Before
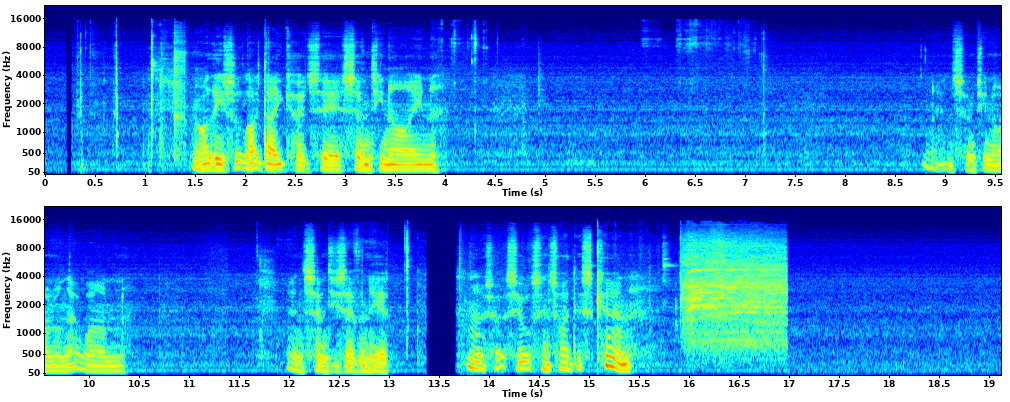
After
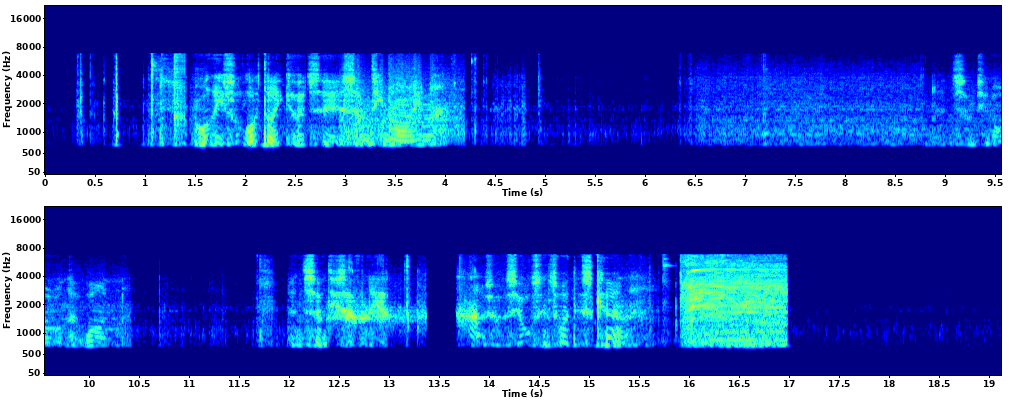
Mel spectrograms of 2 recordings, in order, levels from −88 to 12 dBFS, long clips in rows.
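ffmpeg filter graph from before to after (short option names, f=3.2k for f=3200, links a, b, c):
-filter_complex "[0:a]asettb=1/sr,asplit=3[a][b][c];[a]atrim=end=2.944[d];[b]atrim=start=2.94:end=4.2,asetpts=PTS-STARTPTS,afade=t=in:d=0.004:c=qsin,afade=t=out:st=1.256:d=0.004:c=qsin,equalizer=f=1.3k:w=0.56:g=12,volume=20.5dB,asoftclip=hard,volume=-20.5dB[e];[c]atrim=start=4.196[f];[d][e]acrossfade=d=0.004:c1=hsin:c2=qsin[g];[g][f]acrossfade=d=0.004:c1=qsin:c2=hsin,asettb=1/sr,asplit=3[h][i][j];[h]atrim=end=6.474[k];[i]atrim=start=6.47:end=10.35,asetpts=PTS-STARTPTS,afade=t=in:d=0.004:c=qsin,afade=t=out:st=3.876:d=0.004:c=qsin,aeval=exprs='val(0)+0.5*0.0168*sgn(val(0))':c=same,lowpass=5.2k,flanger=delay=16.5:depth=4:speed=1.1[l];[j]atrim=start=10.346[m];[k][l]acrossfade=d=0.004:c1=hsin:c2=qsin[n];[n][m]acrossfade=d=0.004:c1=qsin:c2=hsin,asettb=1/sr,asplit=3[o][p][q];[o]atrim=end=12.374[r];[p]atrim=start=12.37:end=13.88,asetpts=PTS-STARTPTS,afade=t=in:d=0.004:c=qsin,afade=t=out:st=1.506:d=0.004:c=qsin,highpass=f=1.5k:t=q:w=8.8,asoftclip=type=hard:threshold=-17.5dB[s];[q]atrim=start=13.876[t];[r][s]acrossfade=d=0.004:c1=hsin:c2=qsin[u];[u][t]acrossfade=d=0.004:c1=qsin:c2=hsin,anlmdn=0.251,afftfilt=real='re*between(b*sr/4096,700,6800)':imag='im*between(b*sr/4096,700,6800)':win_size=4096:overlap=0.75,adynamicequalizer=threshold=0.0158:dfrequency=4200:dqfactor=0.7:tfrequency=4200:tqfactor=0.7:attack=5:release=100:ratio=0.375:range=3:mode=cutabove:tftype=highshelf,volume=-7dB"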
